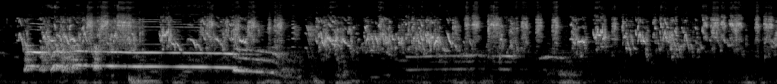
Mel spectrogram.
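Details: Budgies chattering in high, rapid, scratchy warbles, overlaid at the start by a long steady whistled tone that slides downward, with a shorter whistle later.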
